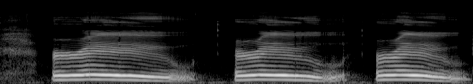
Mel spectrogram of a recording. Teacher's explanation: What you might notice as well is that I also move my lips. They're a little bit more open at the beginning when I'm pronouncing the /r/ sound and they close at the end of /u:/. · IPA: /ru:/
